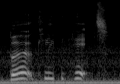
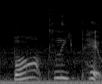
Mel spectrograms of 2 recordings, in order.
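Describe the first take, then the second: First: The first syllable sounds like 'bur'. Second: The first syllable sounds like 'bar'. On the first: "they'll pronounce it Berkeley over there" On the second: "It's called Barclay Pit"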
